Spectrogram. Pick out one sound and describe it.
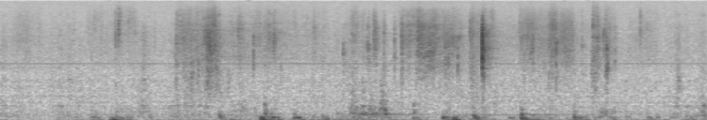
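Papers rustle and thump on a table.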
